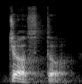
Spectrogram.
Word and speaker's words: Josto: So I wanted to flip back to some of the Josto scenes, or Josto. Have we figured out how to pronounce his damn name yet? – Josto.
